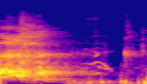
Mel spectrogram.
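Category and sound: human body sound, sneeze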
